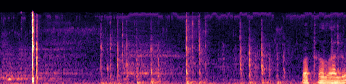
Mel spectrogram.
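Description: Typing on a computer keyboard: one sharp click about half a second in, then a run of lighter, irregular key taps.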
